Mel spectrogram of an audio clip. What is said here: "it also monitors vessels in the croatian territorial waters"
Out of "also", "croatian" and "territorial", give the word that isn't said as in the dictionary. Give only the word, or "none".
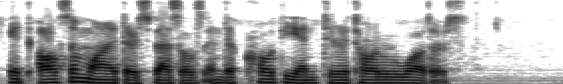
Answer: croatian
